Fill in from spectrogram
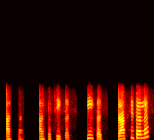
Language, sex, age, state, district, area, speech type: Bengali, female, 30-45, West Bengal, Paschim Bardhaman, rural, conversation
